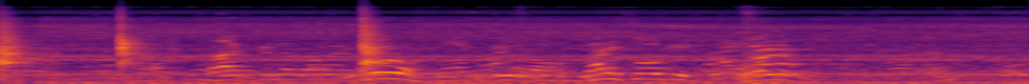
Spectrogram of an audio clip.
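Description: Men talk with animation close by.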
